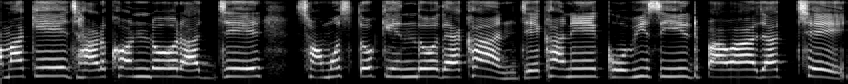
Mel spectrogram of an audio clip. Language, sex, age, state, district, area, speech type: Bengali, female, 18-30, West Bengal, Hooghly, urban, read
